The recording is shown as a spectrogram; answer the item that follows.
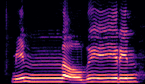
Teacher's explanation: harus dibaca idgham bi gunnah, yaitu dibaca dengung dan dimasukkan. Contohnya, min nadhirin, ada nun sukun bertemu nun.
